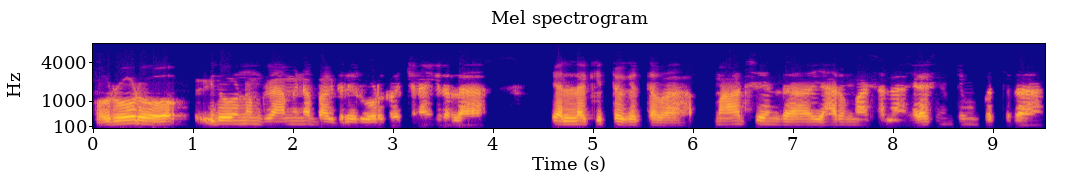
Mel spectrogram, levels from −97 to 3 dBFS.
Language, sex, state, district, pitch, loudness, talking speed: Kannada, male, Karnataka, Chamarajanagar, 100 Hz, -17 LUFS, 100 wpm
